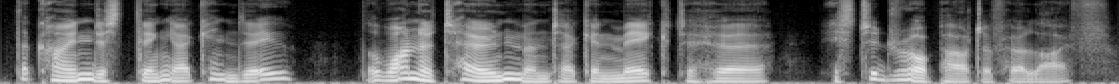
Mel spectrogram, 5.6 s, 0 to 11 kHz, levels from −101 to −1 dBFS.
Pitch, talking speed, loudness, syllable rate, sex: 150 Hz, 205 wpm, -17 LUFS, 5.4 syllables/s, female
